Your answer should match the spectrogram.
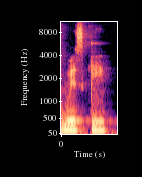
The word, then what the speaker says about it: WSGI: It was intentionally chose as that initialism so that it's pronounced whiskey, but yeah.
